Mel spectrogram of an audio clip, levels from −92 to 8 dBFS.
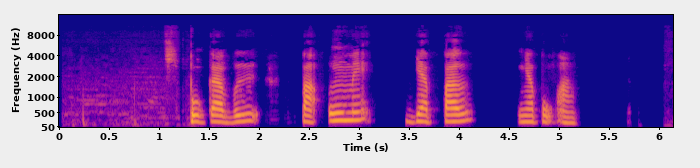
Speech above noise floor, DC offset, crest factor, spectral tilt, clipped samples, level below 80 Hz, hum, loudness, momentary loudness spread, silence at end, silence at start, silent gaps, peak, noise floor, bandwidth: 29 dB; under 0.1%; 20 dB; -6 dB/octave; under 0.1%; -68 dBFS; none; -19 LUFS; 15 LU; 0.95 s; 1.05 s; 2.22-2.26 s, 2.38-2.44 s, 3.19-3.47 s, 4.19-4.59 s; 0 dBFS; -47 dBFS; 9.4 kHz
